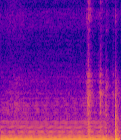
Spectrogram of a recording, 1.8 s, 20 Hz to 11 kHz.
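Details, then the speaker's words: Platinum 32GB piano-model videoke with humming, crackly mic: steady low hum with buzzy edge while mic plug sits in jack, then plug clunks; blockage suspected inside the mic jack as a cause of the hum. "rinig niyo maugong kaya Aayusin natin ang kanyang Ano ang kanyang EO mic mic sa kabila dito saksak ko sa kabila may bara baka isa ito sa dahilan na umuugong siya"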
